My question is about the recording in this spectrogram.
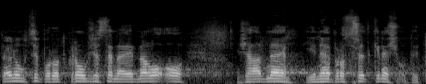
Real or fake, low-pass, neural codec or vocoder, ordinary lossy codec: fake; 14.4 kHz; vocoder, 48 kHz, 128 mel bands, Vocos; AAC, 48 kbps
